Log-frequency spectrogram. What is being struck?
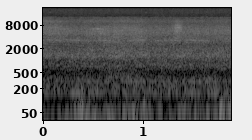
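Nothing is struck.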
